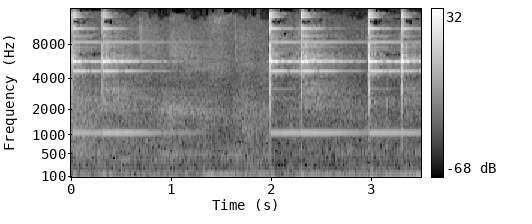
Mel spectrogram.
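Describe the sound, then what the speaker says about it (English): A voting bell rings in the Texas House chamber, sounding three pairs of bright, close metallic dings spaced about a second apart over a quiet room murmur. "Clerk, ring the bell."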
